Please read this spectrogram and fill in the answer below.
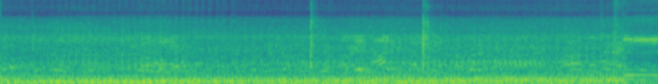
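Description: Coconuts being smashed on a street: two sharp cracks about three and four seconds in. Under them run a steady low rumble of street noise and faint voices.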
